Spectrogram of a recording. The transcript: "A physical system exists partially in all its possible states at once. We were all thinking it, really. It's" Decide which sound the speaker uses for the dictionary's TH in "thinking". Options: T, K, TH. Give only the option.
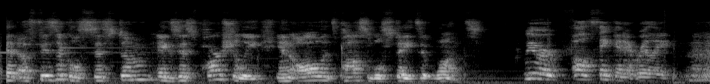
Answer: TH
